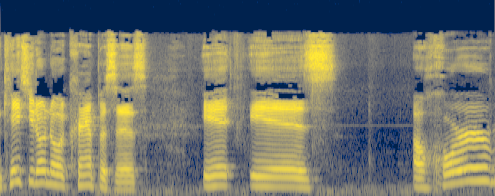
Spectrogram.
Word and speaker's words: Krampus: I think that's how you pronounce it. – Krampus, yeah.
